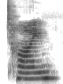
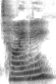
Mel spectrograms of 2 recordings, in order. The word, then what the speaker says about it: time: final E so said time e Portuguese speaker Spanish speakers I'm talking to you now the e is silent at the end of these words in fact E is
